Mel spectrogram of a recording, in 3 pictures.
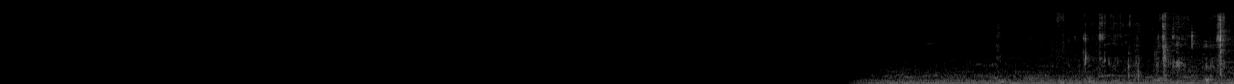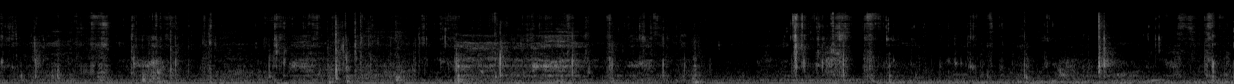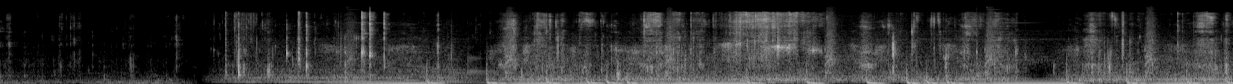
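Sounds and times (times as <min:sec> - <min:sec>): faint low hum: 0:08.6 - 0:37.0
chewing crunchy food: 0:10.4 - 0:37.0
wet mouth sounds: 0:10.6 - 0:37.0
loud intro music: 0:27.5 - 0:37.0.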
